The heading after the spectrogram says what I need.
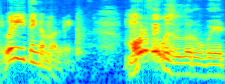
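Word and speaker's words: Motiv8: I'm gonna say Motivate. Mm-hmm. Okay, even though it's spelled motive with an 8.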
